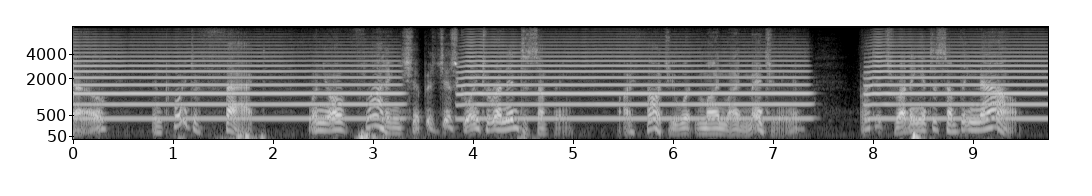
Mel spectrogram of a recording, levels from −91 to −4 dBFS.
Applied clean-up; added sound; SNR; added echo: none; Trumpet; -5 dB; none.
